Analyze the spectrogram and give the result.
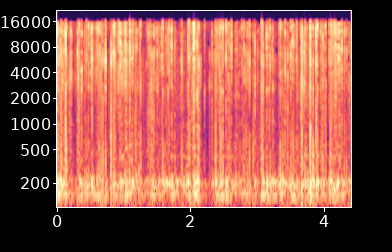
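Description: Long acrylic nails scratch and tap across a fist-sized microphone head fully covered in small glued-on rhinestones and beads. The result is a dense, continuous stream of crisp scratches and quick clicky taps over a steady low hum.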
